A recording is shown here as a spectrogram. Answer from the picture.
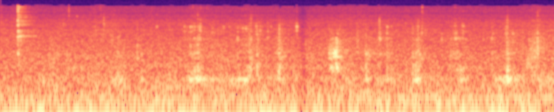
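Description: Faint close-up chewing of a bite of orange tofu, with soft, irregular wet mouth clicks.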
